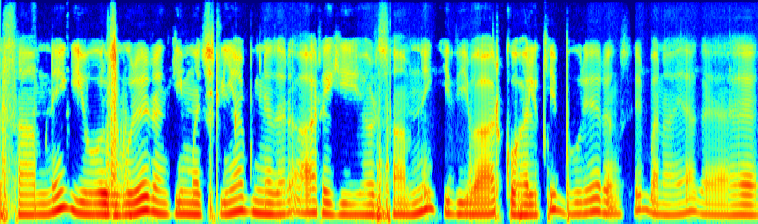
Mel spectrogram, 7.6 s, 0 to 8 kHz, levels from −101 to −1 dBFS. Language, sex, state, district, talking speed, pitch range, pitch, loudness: Hindi, male, Jharkhand, Ranchi, 190 wpm, 135-160 Hz, 145 Hz, -18 LUFS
